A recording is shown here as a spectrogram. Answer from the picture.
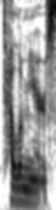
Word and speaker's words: telomeres: (Alan) telomeres, we have a lot of questions about telomeres. (Ivelisse) I've been saying it wrong I thought it was telomeres. (Immaculata) Oh no, no, you can say it both ways you.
